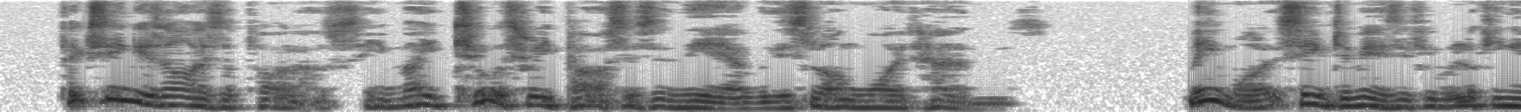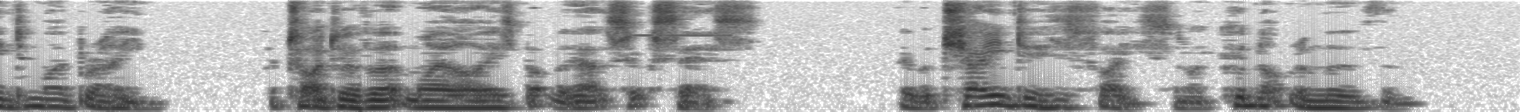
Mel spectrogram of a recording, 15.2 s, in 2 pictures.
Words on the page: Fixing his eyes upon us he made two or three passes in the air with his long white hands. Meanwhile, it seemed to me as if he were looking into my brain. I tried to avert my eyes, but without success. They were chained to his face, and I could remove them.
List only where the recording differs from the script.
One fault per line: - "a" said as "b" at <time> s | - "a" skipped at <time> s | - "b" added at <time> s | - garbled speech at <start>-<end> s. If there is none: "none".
- "not" added at 13.9 s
